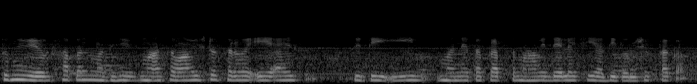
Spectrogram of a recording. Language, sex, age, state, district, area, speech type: Marathi, female, 45-60, Maharashtra, Nagpur, urban, read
